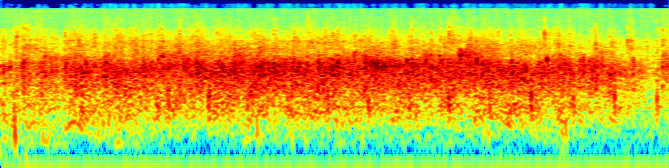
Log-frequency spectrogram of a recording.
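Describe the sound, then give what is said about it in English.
Steady audience applause congratulating the founder of the fund Meditation Capital on its launch, a dense patter of many hands clapping at an even loudness for about five seconds before tapering off at the end, with no voices heard. “Round of applause for that, huh?”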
